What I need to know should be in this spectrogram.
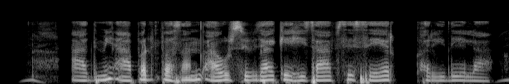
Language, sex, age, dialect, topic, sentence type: Bhojpuri, female, 18-24, Western, banking, statement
